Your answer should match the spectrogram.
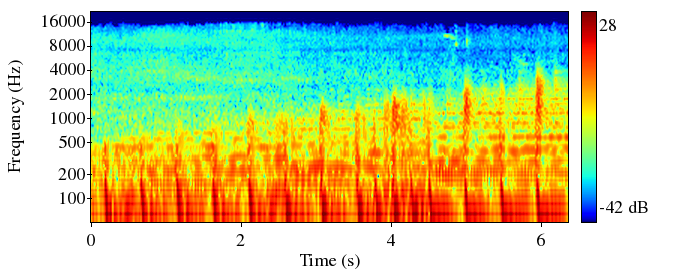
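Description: Background electronic music with a steady kick drum at about two beats a second over a bass line. Brighter percussion joins in the second half.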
